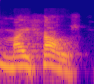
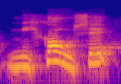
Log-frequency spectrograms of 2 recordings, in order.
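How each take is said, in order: First: It is pronounced with English sounds. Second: It is pronounced with Spanish sounds. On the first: A screen reader set to English reads it. The speaker calls it right. "en ese me salió un poco mejor" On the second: A screen reader set to Spanish reads it. The speaker calls it wrong. "que diga mi house"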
